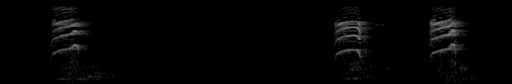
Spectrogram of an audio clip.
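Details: Lure song of a lively olive-backed sunbird (manggar): one bright, upswept-then-falling chirp, a long silence of nearly three seconds, then two more chirps close together.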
